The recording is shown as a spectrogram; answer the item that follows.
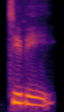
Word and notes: TV: Indian

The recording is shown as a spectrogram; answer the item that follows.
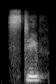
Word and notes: stave: Indian

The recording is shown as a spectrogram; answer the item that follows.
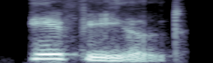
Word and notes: hayfield: Indian

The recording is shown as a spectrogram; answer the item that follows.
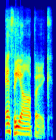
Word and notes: Ethiopic: British English

